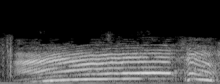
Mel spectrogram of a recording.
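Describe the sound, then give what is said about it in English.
A bull moos in one long, loud, resonant bellow whose pitch climbs slowly, then breaks off and follows with a shorter second call. “No, sir, no. We've only got a bull. It's over there. Oh, a bull.”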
